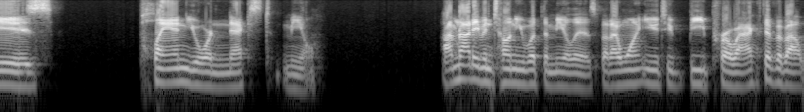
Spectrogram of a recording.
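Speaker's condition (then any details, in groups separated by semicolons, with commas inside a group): No condition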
